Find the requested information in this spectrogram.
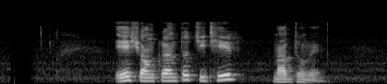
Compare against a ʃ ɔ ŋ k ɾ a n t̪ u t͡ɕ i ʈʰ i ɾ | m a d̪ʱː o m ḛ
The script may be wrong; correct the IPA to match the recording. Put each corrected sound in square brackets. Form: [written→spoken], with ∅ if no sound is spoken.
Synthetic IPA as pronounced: [a→e] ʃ ɔ ŋ k ɾ a n t̪ [u→o] t͡ɕ i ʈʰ i ɾ | m a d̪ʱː o m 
